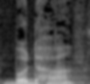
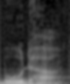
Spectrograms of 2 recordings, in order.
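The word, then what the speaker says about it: Budha: Merkur entspricht auch dem griechischen Hermes und auf Sanskrit ist es Buddha, nicht Buddha, sondern Buddha. Und Buddha mit einem D, das ist der Erleuchter. Buddha mit zwei D ist der Erleuchtete.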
